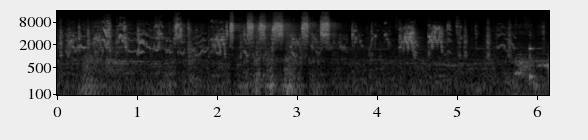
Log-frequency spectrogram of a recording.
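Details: Group of budgerigar breeding pairs calling in rapid, irregular chirps and bright squeaks mixed with buzzy warbling, several notes a second throughout.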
